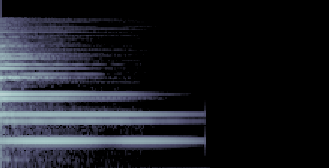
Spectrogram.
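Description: A notification-bell ding sound effect: one bright, bell-like chime that rings out and fades away over about a second and a half.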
